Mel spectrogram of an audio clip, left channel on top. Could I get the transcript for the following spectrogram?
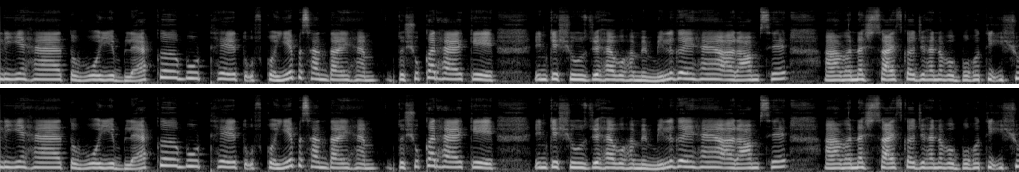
हैं, तो वो ये ब्लैक बूट थे, तो उसको ये पसंद आए हैं। तो शुक्र है कि इनके शूज़ जो है वो हमें मिल गए हैं आराम से, वरना साइज़ का जो है ना वो बहुत ही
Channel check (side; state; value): both; identical; correlation 1.00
